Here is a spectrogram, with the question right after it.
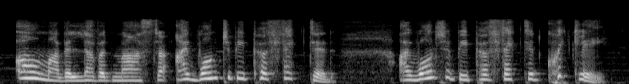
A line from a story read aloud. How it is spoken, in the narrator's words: her impatience for spiritual growth caused her to exclaim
